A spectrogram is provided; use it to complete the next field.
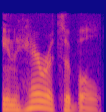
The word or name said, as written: inheritable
